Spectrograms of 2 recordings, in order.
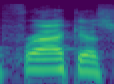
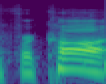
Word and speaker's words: fracas: and how that she and other kids clearly have been communicating with each other since this whole fracas or fracas, as Mm-hmm. some people pronounce it, began.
